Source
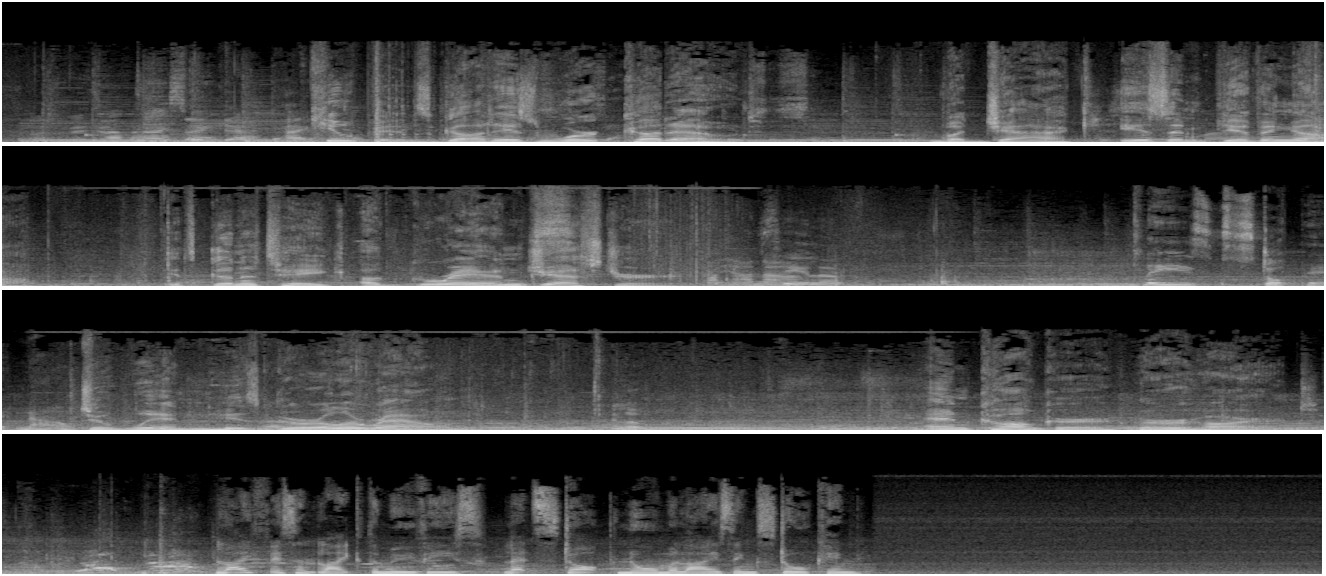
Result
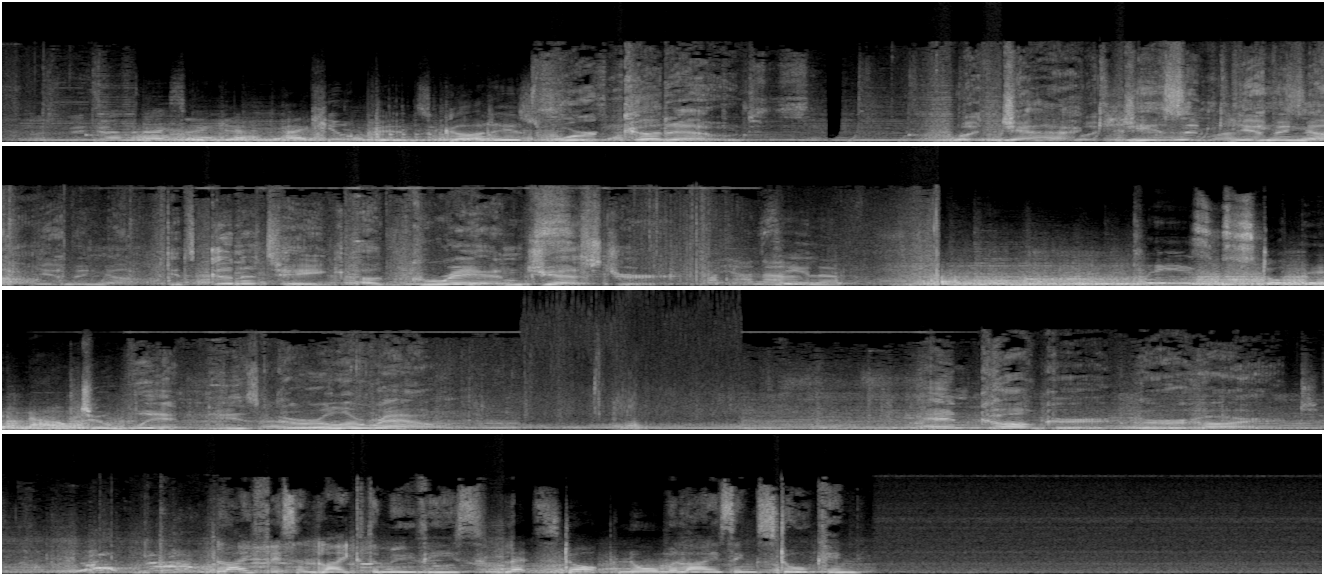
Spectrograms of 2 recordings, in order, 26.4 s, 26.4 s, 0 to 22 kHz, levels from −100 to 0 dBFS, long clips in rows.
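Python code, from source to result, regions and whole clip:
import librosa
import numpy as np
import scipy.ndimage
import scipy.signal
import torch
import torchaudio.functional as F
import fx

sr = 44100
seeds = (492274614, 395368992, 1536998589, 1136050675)

y = fx.chain(x, sr, fx.lowpass(hz=1400.0, slope=12),
    fx.env_flatten(amount_pct=70), at=(0.68, 2.66))
y = fx.chain(y, sr, fx.dispersion(late='highs', ms=80.0, hz=570.0),
    fx.echo_single(ms=604, db=-10.0), at=(4.13, 7.45))
y = fx.chain(y, sr, fx.bandpass_q(hz=530.0, q=0.64),
    fx.env_flatten(amount_pct=100), at=(11.31, 13.84))
y = fx.chain(y, sr, fx.peak_eq(hz=2200.0, db=-4.0, octaves=0.36),
    fx.fixed_phaser(hz=330.0, stages=6),
    fx.doppler_dist(depth_ms=0.76), at=(15.82, 16.93))
y = fx.chain(y, sr, fx.peak_eq(hz=4200.0, db=12.0, octaves=0.44),
    fx.sustainer(db_per_s=85.0), at=(21.02, 21.86))
y = fx.chain(y, sr, fx.lowpass(hz=2700.0, slope=12),
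    fx.low_shelf(hz=320.0, db=9.0), at=(22.4, 23.15))
y = scipy.signal.sosfilt(scipy.signal.cheby1(6, 1.0, 320.0, 'highpass', fs=sr, output='sos'), y)
y = fx.hum_notches(y, sr, base_hz=60, count=9)
y = fx.pre_swell(y, sr, db_per_s=75.0)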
